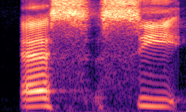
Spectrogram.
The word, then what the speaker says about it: Scholten: The SCHOLTEN is pronounced, the SCH is SK.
